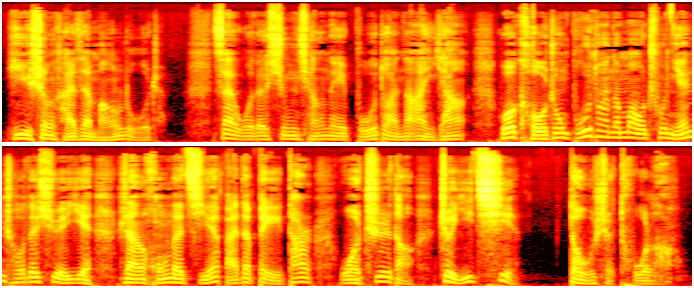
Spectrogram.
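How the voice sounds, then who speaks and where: A man's voice: fairly low pitch, animated, brisk, warm tone, no room sound, studio quality. A man narrating a first-person story as an audiobook reader, in a sorrowful storytelling delivery with frequent erhua endings.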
